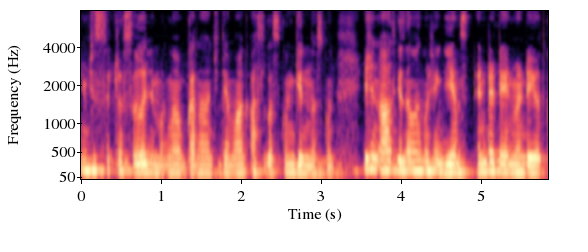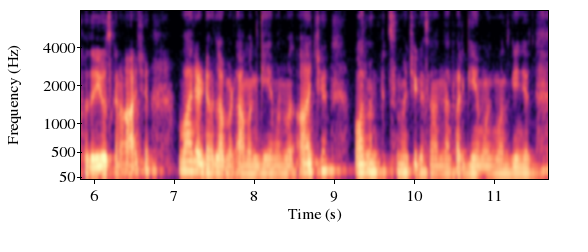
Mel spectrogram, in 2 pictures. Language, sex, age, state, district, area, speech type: Kashmiri, male, 18-30, Jammu and Kashmir, Ganderbal, rural, spontaneous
